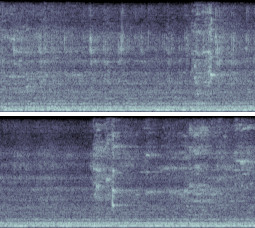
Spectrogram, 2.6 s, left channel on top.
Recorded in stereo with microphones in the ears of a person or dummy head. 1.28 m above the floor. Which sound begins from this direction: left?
A fan, at 0.0 s.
